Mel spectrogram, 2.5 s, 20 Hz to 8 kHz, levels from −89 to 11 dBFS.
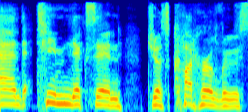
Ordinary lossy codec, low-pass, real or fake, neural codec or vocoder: AAC, 32 kbps; 7.2 kHz; fake; vocoder, 44.1 kHz, 128 mel bands, Pupu-Vocoder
